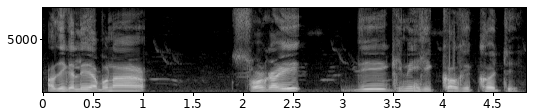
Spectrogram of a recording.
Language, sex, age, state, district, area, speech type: Assamese, male, 60+, Assam, Charaideo, urban, spontaneous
